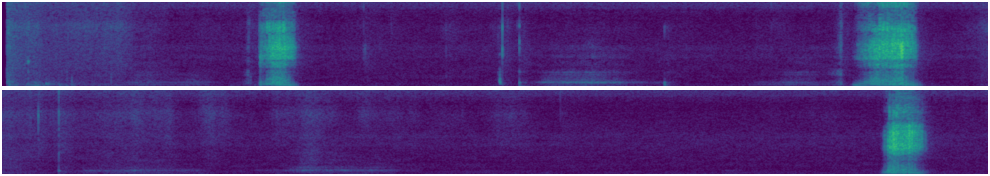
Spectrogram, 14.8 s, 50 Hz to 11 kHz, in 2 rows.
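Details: Three sharp, forceful sneezes with quiet breaths between, deliberately induced at 3am to relieve a badly blocked nose causing headache; induced sneezing.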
